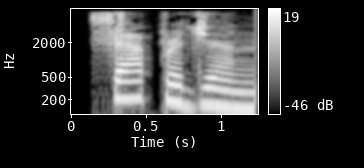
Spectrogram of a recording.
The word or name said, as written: saprogen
